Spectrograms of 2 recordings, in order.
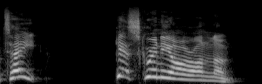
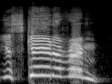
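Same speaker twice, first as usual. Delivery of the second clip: angry taunt; 9 semitones higher, 9 dB louder than usual. Real, not acted. First taunt.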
